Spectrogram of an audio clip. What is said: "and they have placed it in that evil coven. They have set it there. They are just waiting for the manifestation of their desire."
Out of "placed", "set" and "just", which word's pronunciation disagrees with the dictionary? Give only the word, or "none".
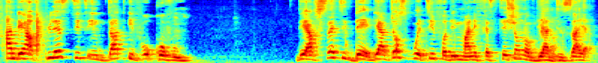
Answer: none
